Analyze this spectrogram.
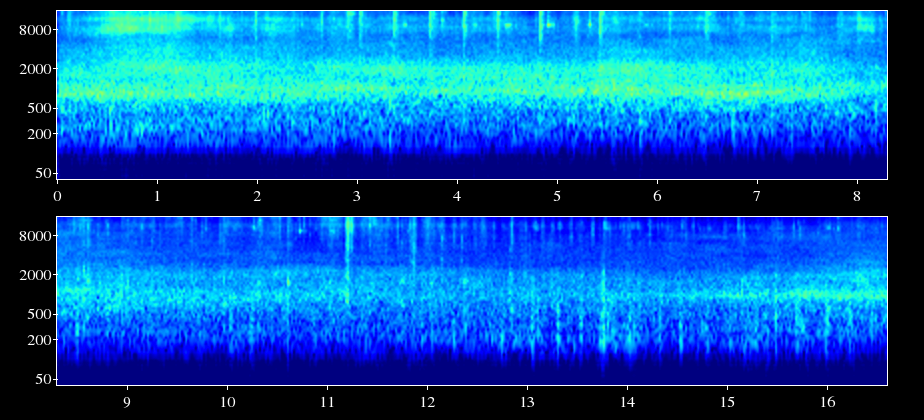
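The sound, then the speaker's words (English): Busy morning traffic on Euston Road, teeming with vehicles: a continuous broad roar, steady and fairly faint, with small clicks and knocks scattered through it. “Not the station, Euston Road, how busy Euston Road would be. And I think I've got my answer. It's really teeming with vehicles.”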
